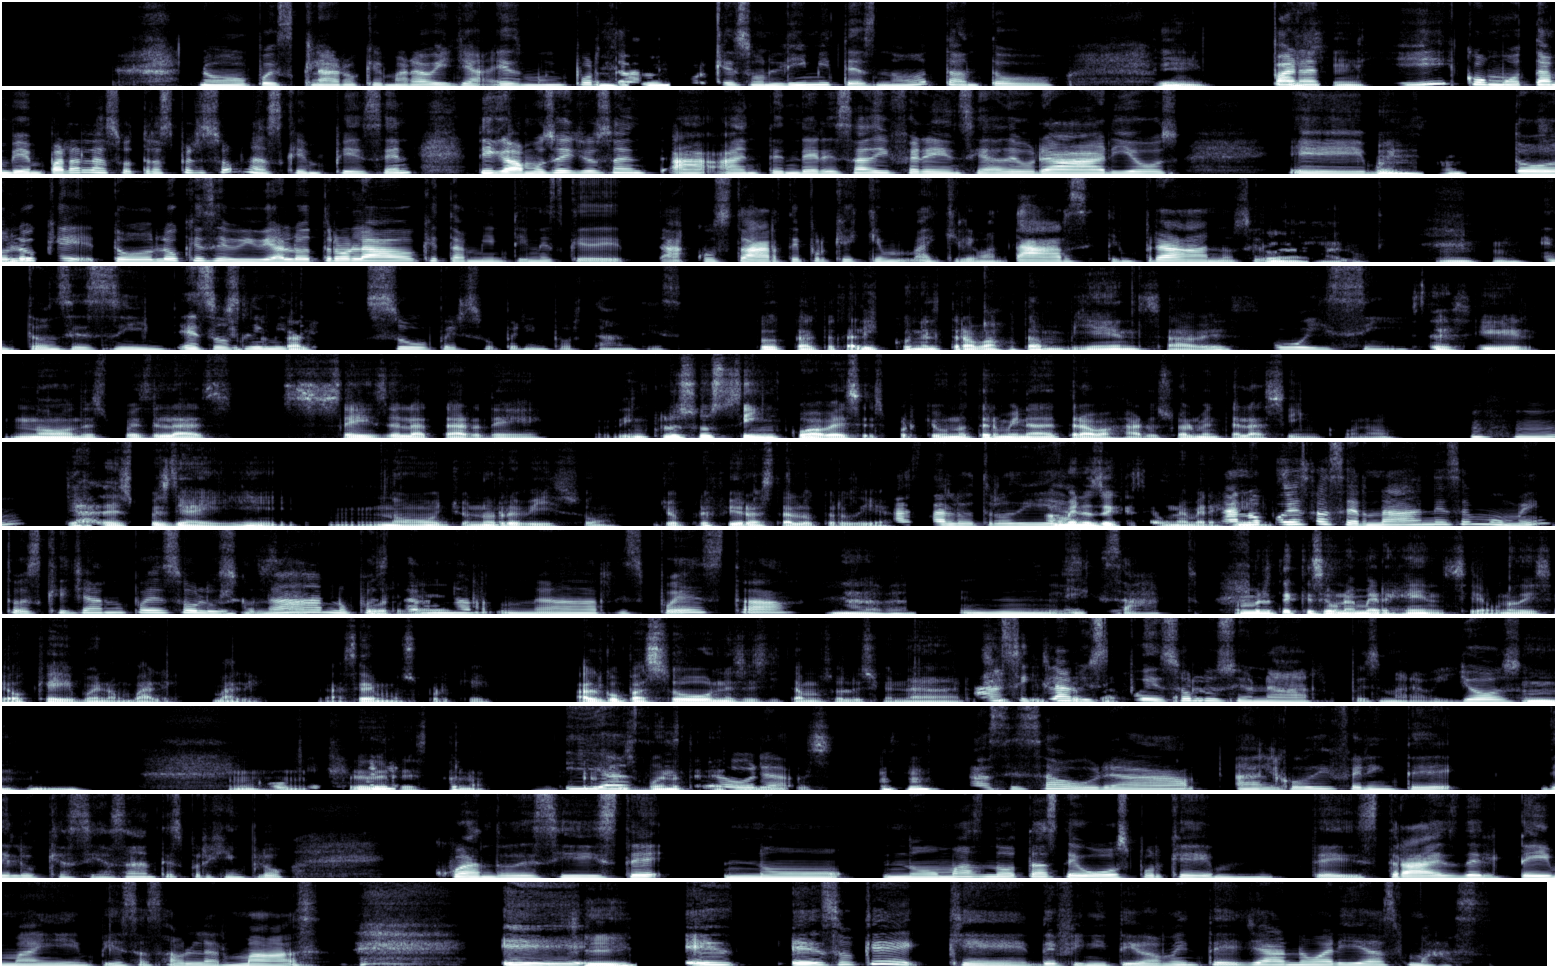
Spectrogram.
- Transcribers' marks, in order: tapping; chuckle
- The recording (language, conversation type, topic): Spanish, podcast, ¿Cómo usas las notas de voz en comparación con los mensajes de texto?
- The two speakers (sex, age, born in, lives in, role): female, 50-54, Colombia, Italy, host; male, 30-34, Colombia, Netherlands, guest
